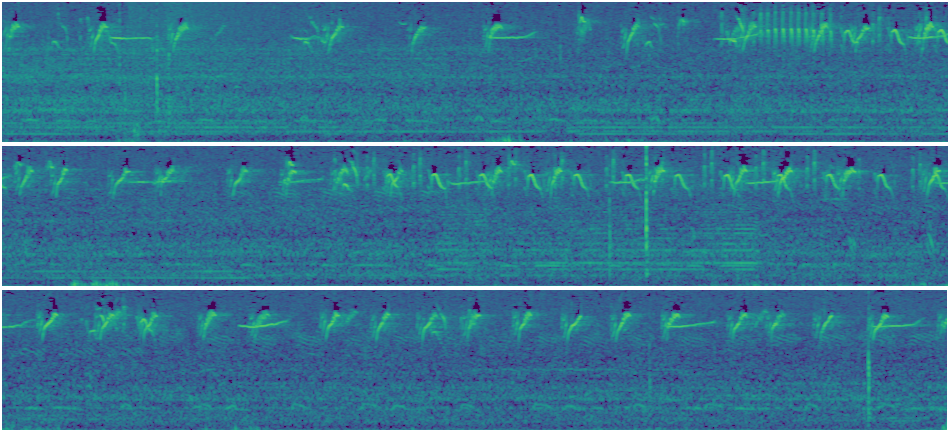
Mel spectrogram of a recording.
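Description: Birds chirping over and over, about two short high calls a second, over a faint low drone that comes and goes during the first half.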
